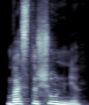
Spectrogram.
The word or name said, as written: वस्तु-शून्य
